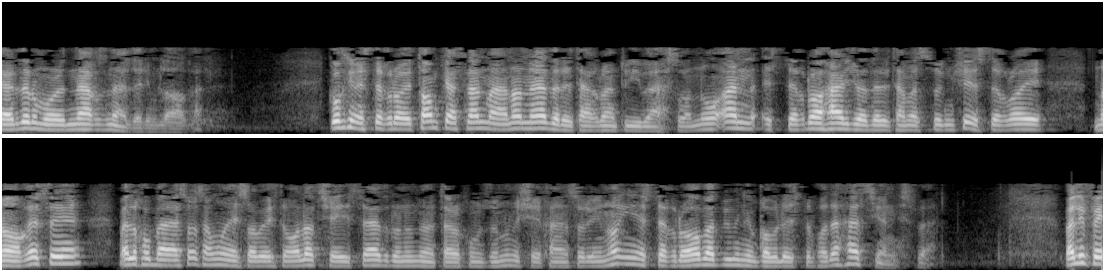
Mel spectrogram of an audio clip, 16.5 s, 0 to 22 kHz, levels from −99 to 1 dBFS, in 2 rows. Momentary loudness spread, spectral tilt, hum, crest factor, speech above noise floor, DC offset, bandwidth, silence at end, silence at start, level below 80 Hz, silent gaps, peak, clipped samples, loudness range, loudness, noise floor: 13 LU; -10 dB/octave; none; 22 dB; 44 dB; under 0.1%; 5.4 kHz; 0 s; 0 s; -74 dBFS; none; 0 dBFS; under 0.1%; 4 LU; -22 LUFS; -66 dBFS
